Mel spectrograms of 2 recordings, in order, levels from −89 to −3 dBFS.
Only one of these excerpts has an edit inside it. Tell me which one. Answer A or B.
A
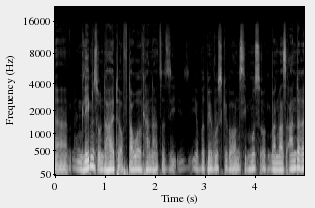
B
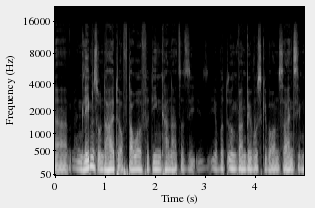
A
